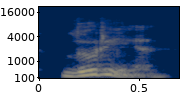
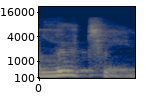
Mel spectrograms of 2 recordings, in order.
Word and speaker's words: lutein: be in minuscule amounts until I got to lutein, or lutein, you can pronounce it either way.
